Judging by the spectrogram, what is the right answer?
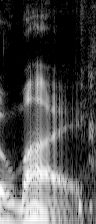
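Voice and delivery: voice at its deepest. Speaker describes practicing going deeper and deeper until the bottom: very deep voice. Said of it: "I'm practicing going deeper and deeper and deeper".

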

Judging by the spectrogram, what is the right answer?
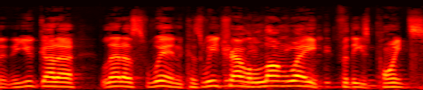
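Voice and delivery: put-on American accent. A Team UK player begs for a victory: put-on American accent. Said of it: "This is my American accent".

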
